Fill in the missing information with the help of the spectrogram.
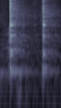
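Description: A folded, laser-cut magnesium sheet part, very light and almost like plastic, is tapped three times. Each tap is a sharp, bright click that dies away quickly with a faint, thin metallic ring, confirming it is metal.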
